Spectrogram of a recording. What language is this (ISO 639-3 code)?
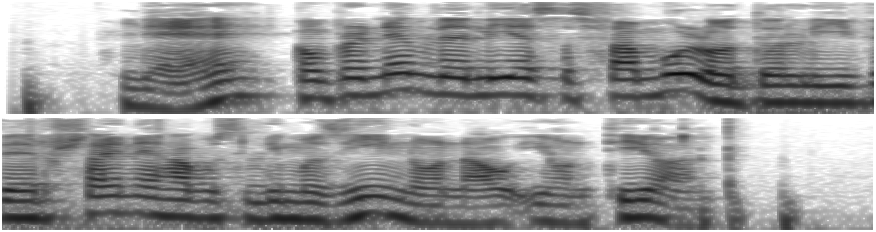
epo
